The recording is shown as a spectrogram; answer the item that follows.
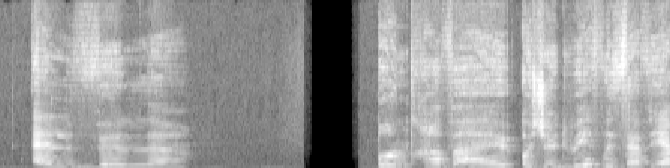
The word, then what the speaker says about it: veulent: Also, be very careful not to pronounce the final nt on the end of the verb. This also is not followed by a vowel and therefore is silent. Ils veulent.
